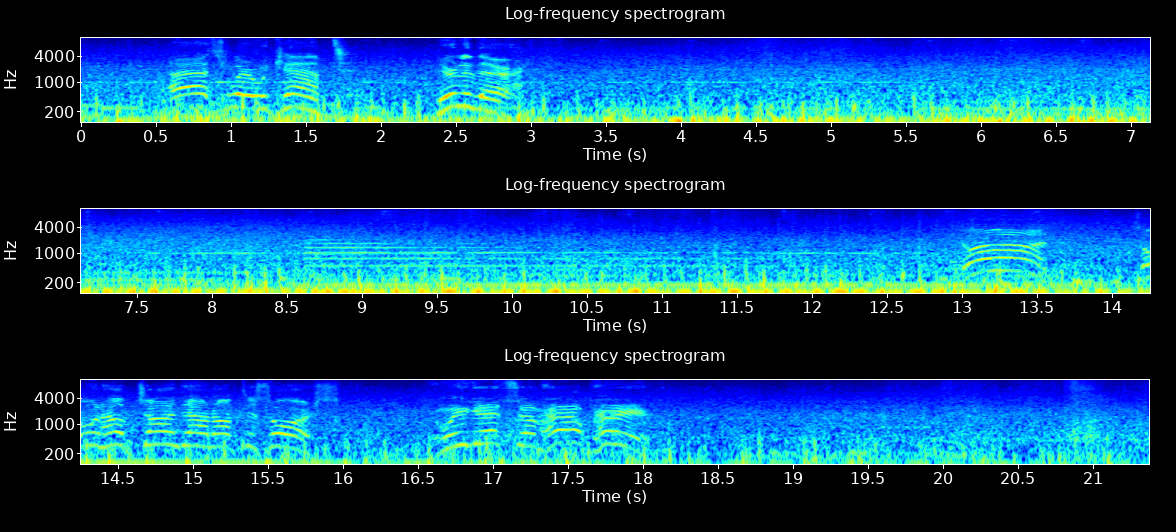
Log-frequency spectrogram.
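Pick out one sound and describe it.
Horses gallop with heavy, rapid hoofbeats on snow.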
